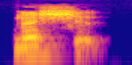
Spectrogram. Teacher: Tapi ngalir, tapi tidak boleh terpantul ya. Ada penahanan di sana sedikit dikarenakan huruf sin itu huruf at-tafashi ya, keluar desisan keluar gitu. Tapi tidak boleh terpantul, harus ngalir. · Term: huruf shin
